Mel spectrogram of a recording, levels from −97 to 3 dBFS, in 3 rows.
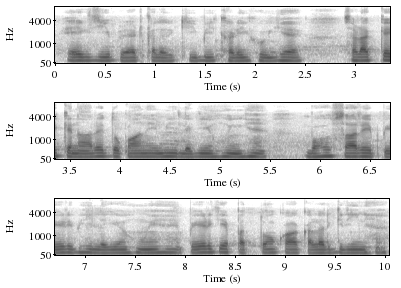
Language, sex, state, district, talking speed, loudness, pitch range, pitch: Hindi, male, Bihar, Muzaffarpur, 185 wpm, -37 LUFS, 120-125 Hz, 120 Hz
